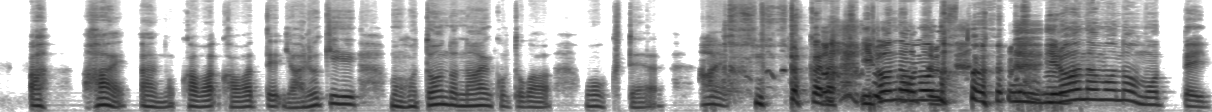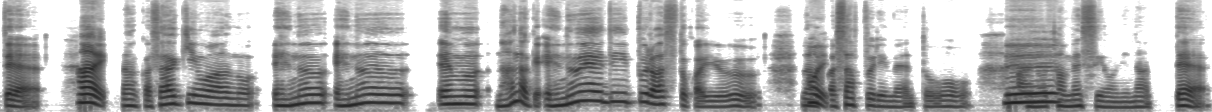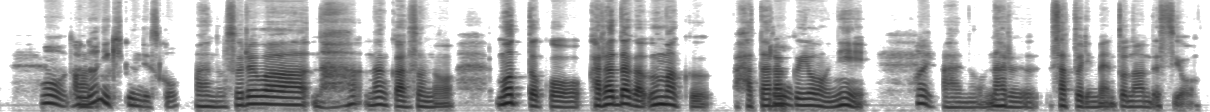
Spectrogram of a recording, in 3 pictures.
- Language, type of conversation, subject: Japanese, podcast, やる気が出ない日は、どうやって乗り切りますか？
- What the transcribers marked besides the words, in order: laugh; laughing while speaking: "もうだから"; giggle; laugh; other background noise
